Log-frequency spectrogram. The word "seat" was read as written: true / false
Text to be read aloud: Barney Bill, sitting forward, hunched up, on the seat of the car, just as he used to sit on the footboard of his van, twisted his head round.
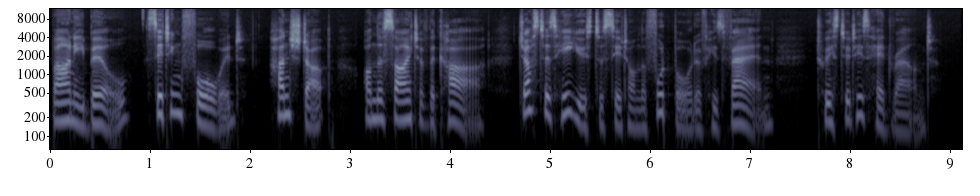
false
